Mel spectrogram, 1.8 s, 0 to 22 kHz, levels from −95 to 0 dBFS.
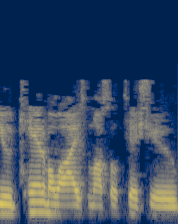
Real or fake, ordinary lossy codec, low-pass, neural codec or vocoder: real; MP3, 24 kbps; 7.2 kHz; none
